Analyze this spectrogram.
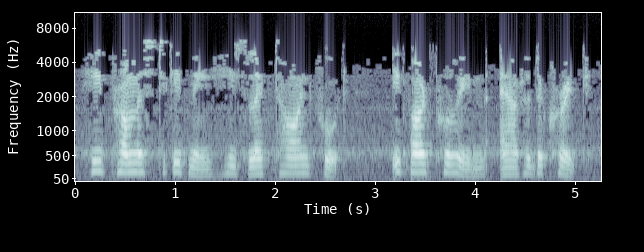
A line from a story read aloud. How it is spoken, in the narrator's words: said Peter Mink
